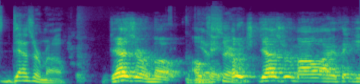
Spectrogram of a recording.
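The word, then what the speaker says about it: Desormeaux: How do you pronounce his last name? I know. So it's Desermo.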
